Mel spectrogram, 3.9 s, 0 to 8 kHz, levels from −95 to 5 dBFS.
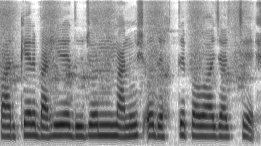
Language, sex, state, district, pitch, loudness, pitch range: Bengali, female, Assam, Hailakandi, 210 Hz, -13 LUFS, 205-220 Hz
